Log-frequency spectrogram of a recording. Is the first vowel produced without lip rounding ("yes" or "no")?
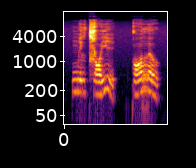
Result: yes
